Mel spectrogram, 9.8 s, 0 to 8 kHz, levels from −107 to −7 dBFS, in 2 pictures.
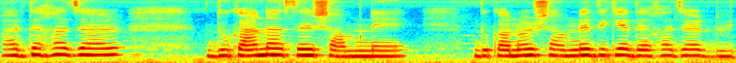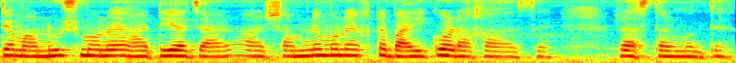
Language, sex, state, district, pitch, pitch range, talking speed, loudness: Bengali, female, Assam, Hailakandi, 245 Hz, 230-260 Hz, 165 wpm, -16 LUFS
